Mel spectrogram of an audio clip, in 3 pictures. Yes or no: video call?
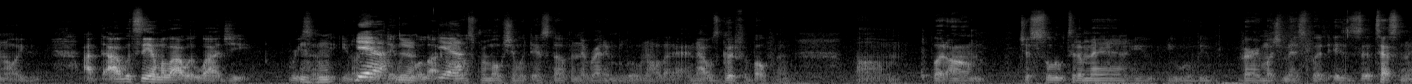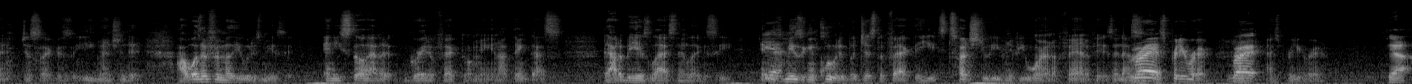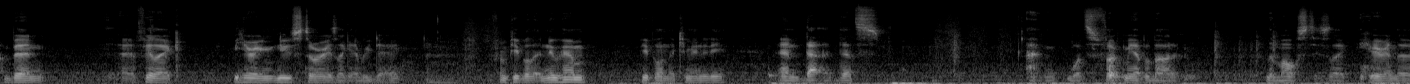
no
